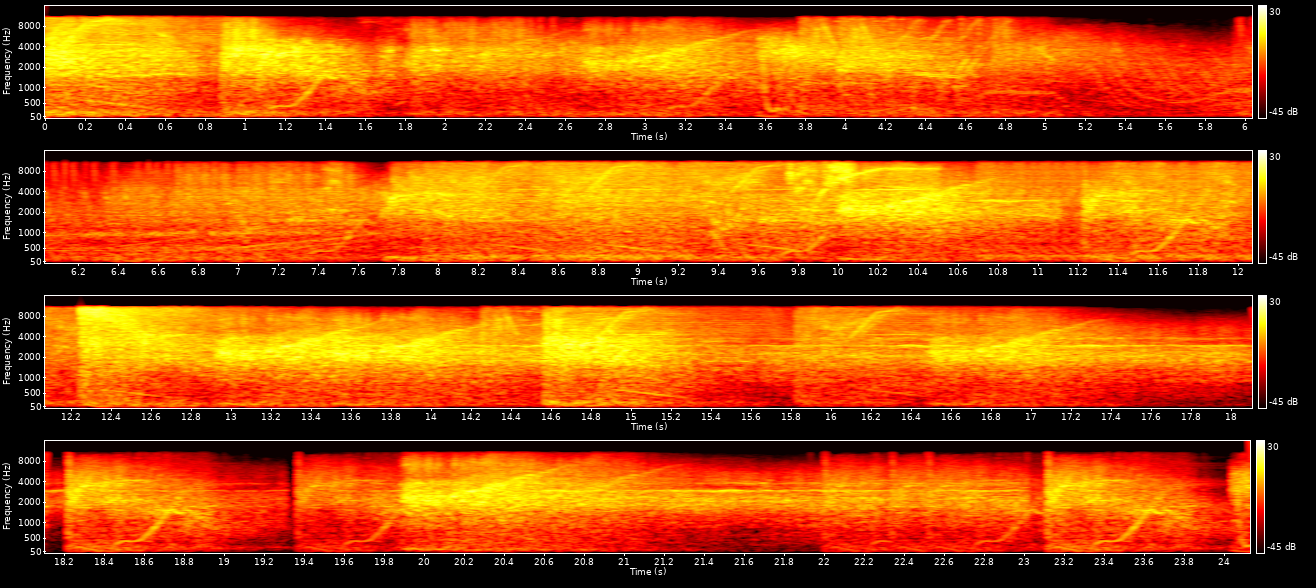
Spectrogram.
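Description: Thrusters roar steadily as a robot flies.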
